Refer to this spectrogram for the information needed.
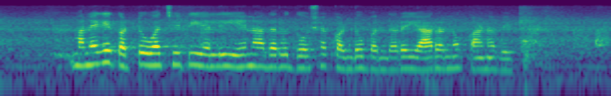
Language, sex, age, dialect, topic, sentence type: Kannada, female, 18-24, Coastal/Dakshin, banking, question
